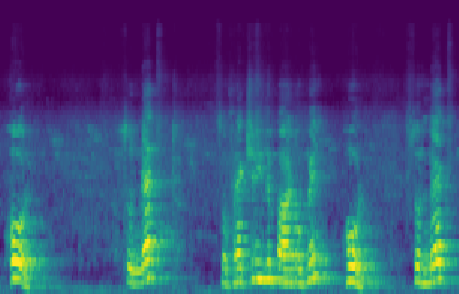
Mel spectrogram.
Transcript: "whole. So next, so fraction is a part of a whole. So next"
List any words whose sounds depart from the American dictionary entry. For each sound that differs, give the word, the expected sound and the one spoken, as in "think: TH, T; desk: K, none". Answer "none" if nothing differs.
of: V, P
